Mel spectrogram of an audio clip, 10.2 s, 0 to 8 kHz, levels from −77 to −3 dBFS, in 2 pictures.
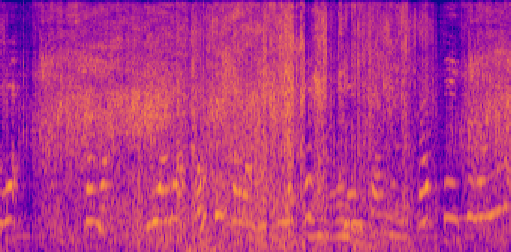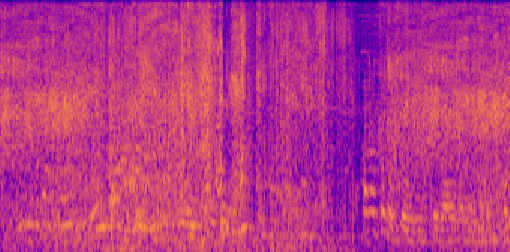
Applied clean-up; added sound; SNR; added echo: none; Tearing; -5 dB; reverberation time 0.3 s.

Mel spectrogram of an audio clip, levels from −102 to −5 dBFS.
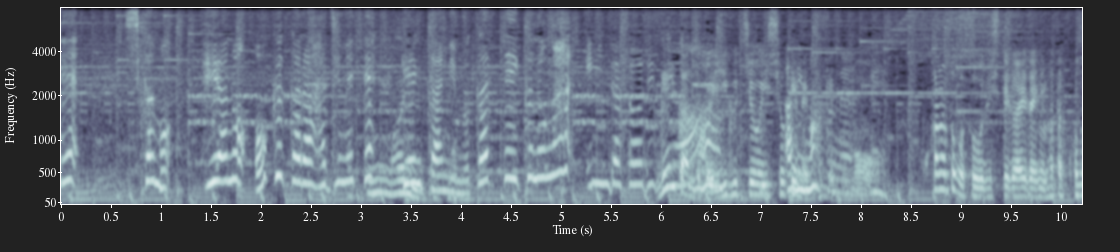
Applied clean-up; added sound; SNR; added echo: none; none; none; none.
